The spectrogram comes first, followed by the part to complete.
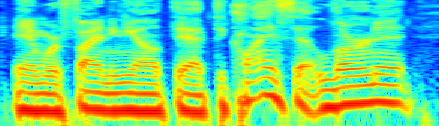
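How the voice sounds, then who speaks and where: A man's voice: on the low side, expressive, brisk, a little mellow. A man hosting a radio talk show.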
